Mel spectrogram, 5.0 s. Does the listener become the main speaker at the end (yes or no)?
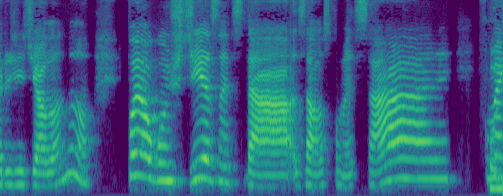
yes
